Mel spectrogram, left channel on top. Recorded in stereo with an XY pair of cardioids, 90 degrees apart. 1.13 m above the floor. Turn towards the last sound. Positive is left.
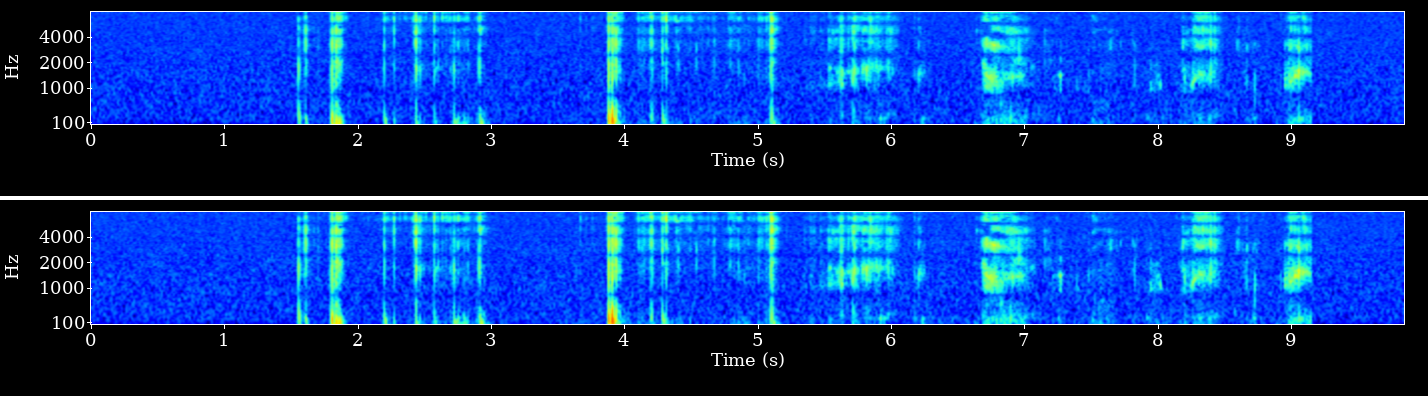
turn(degrees=-25)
